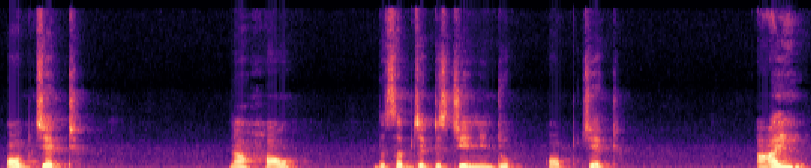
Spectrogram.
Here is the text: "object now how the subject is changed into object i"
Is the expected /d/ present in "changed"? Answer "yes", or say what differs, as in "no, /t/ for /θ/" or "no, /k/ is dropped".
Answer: no, /d/ is dropped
